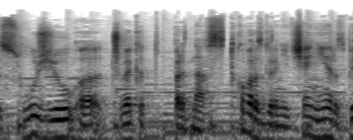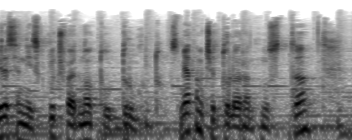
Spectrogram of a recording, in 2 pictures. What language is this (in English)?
Bulgarian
